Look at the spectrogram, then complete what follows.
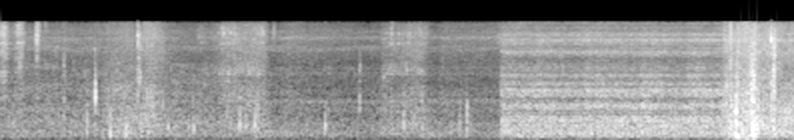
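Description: Quiet handling of ice-fishing rods and gear: scattered small clicks and rustling of clothing and gear. A steady hiss comes in suddenly about five seconds in, and a louder burst of rustling and clicks comes near the end.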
